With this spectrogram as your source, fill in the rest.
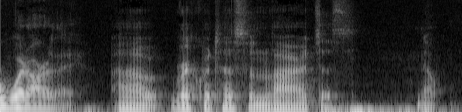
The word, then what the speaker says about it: Veritas: The V is pronounced with a W sound in Latin.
